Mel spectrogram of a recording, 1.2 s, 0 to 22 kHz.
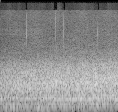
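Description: A QLink turboprop on short final for runway 34 right at Sydney Airport, heard as a steady broadband engine roar in the evening air, continuous and moderately loud.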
